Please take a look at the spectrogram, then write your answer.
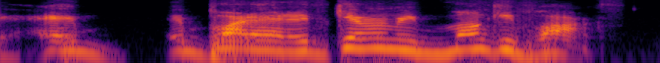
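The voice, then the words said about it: Beavis and Butthead impression. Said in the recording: “I do a good Beavis and Butthead impression.”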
